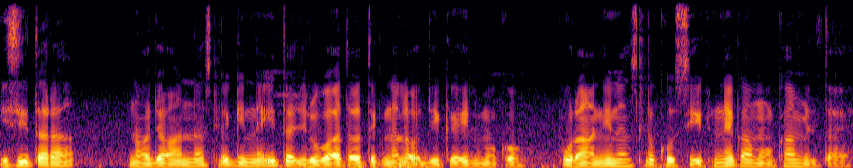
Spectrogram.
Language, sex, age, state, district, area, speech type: Urdu, male, 45-60, Maharashtra, Nashik, urban, spontaneous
